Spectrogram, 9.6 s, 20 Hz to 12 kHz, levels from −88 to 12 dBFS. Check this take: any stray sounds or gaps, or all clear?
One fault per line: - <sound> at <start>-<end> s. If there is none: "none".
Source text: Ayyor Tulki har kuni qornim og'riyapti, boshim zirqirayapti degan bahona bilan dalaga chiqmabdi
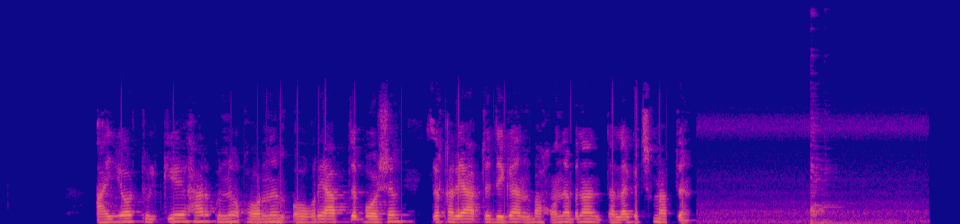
- thud at 8.1-9.2 s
